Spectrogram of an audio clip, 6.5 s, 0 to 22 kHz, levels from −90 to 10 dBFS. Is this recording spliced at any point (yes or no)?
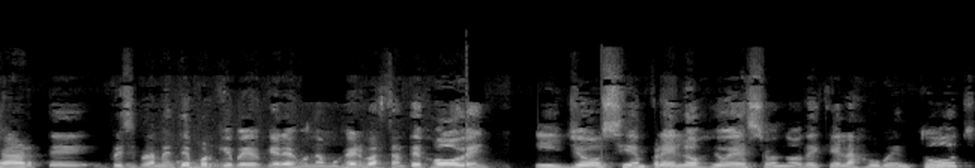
no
